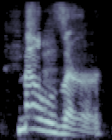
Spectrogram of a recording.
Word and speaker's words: Melzer: Melzer. – Melzer. Okay. So it is like it's... – Like, it is like it's spelled.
